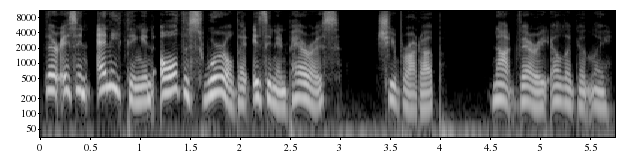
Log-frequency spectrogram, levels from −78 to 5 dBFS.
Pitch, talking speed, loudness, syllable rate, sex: 190 Hz, 175 wpm, -18 LUFS, 5.2 syllables/s, female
